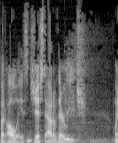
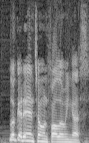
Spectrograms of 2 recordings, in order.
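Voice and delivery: high, loud yell; 8 semitones higher, 6 dB louder than usual. Pumpkin calls out to his vegetable followers; yelled. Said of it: "yelled Pumpkin".

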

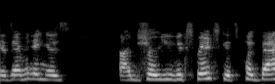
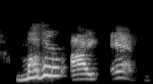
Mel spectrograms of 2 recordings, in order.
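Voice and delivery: loud, mock yelled scream in a demonic voice; 3 semitones higher, 5 dB louder than usual. Retelling answering her mother, the speaker screams in her devil voice. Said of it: "I screamed in what she calls my devil voice".

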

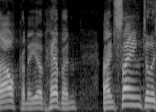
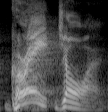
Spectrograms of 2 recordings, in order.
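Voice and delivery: slight roll in the voice, rolled r on great; 4 dB louder than usual. Speaker leads the audience in repeating a phrase: Tony the Tiger voice. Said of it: "like Tony the Tiger".

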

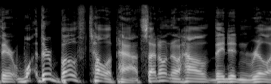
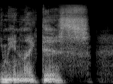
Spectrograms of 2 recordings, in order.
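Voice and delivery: put-on ridiculous whispery voice, lower pitch; 6 semitones lower than usual. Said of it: "it's a pretty ridiculous voice".

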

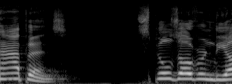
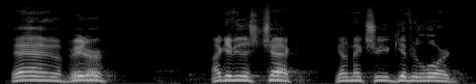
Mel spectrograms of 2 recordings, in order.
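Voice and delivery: big, gruff, intimidating voice, deep and low; 5 semitones lower than usual. Retelling what a man from church said, in Peter Schellenberger's big gruff voice. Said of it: "he has a big gruff voice".

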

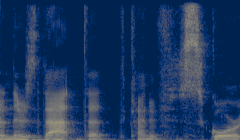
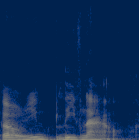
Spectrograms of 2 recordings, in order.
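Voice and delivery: quiet, soft, slow teacher voice; 4 semitones higher, 4 dB quieter than usual. Retelling a movie scene where a teacher orders someone out: quiet impression. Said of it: "you get really quiet when you do those impressions".

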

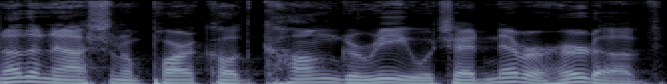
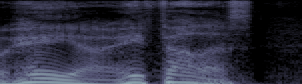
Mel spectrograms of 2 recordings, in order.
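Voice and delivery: put-on whisper, lower pitched; 3 semitones lower than usual. Retelling calling out to young guys in the dark: imitating own past whisper. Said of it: "whispering at some young guys".

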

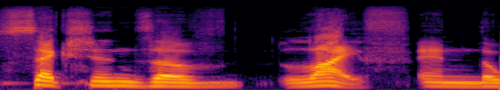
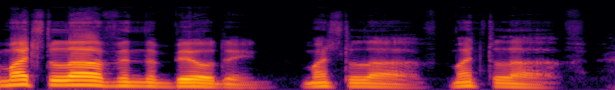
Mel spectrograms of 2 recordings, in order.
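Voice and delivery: calm put-on podcast host voice. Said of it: "my, uh, Lex Friedman podcast voice on".

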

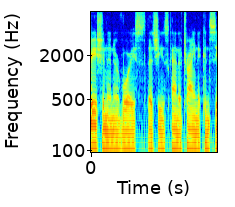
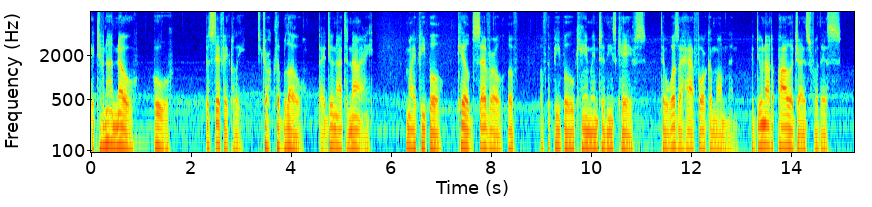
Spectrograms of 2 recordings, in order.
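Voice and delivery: slow, measured, each word carefully weighed. Skulk leader, asked about a death, answers measuring her words carefully. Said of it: "And perched in front of that hut is another one of these skulks. Of course, I constantly forget the command to display it, but she's emaciated. There's even more daggers than the rest of them, but she".

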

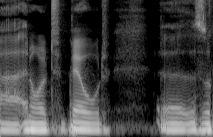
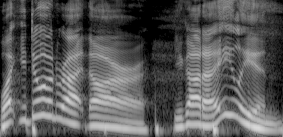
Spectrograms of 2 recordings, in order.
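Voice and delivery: bad put-on Southern American accent, sing-song; 8 semitones higher than usual. Joking about driving with a dying alien in the 50s: put-on southern american accent. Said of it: "middle American accent that I'm doing".

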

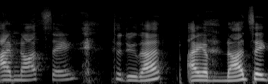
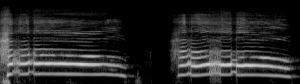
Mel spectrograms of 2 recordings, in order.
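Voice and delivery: very high, shrill, wailing, drawn-out screams; 14 semitones higher, 5 dB louder than usual. Speaker recounting screaming out of an Airbnb window, retelling a scream for help. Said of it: "start screaming".

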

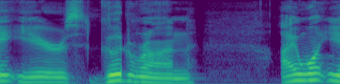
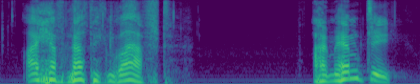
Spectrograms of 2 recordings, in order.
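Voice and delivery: put-on sobbing, emptied-out, words barely getting out; 3 semitones higher than usual. Retelling kneeling in the living room, imitating own sobbing words. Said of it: "And I sobbed".

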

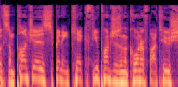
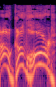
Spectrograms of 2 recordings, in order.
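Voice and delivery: much higher, exasperated announcer voice. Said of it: "And Kevin Kelly's like".

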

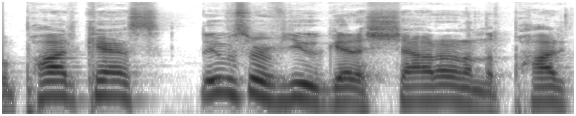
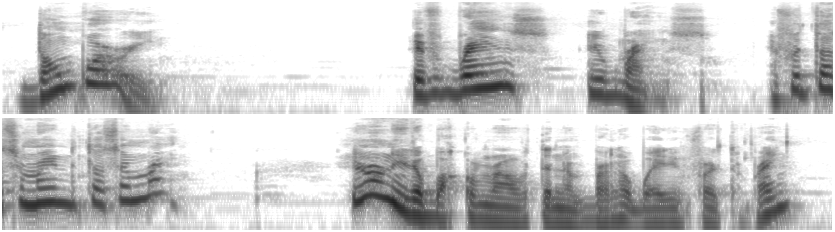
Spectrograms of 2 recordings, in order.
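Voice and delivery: put-on high, swooping, drunk mobster voice with Mexican accent; 6 semitones higher, 3 dB quieter than usual. Hosts deliver this week's words of wisdom in a bit: drunk Mexican Tony Montana accent. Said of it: "Brought to you by a drunk Mexican Tony Montana".

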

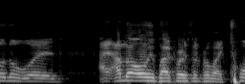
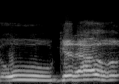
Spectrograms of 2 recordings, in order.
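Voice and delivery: high, spooky, put-on ghost voice; 6 semitones higher, 6 dB louder than usual. Retelling what a woman told her on arrival, in a ghost voice. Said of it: "she said it like a ghost".

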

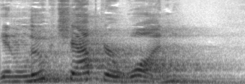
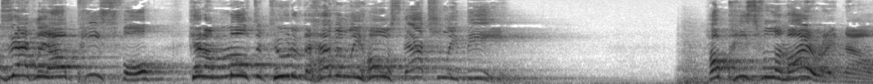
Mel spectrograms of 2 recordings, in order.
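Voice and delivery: loud shouting, pitched higher; 10 semitones higher, 4 dB louder than usual. Preaching late at night about the heavenly host: yelling loudly. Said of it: "I'm yelling kinda loud".

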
